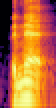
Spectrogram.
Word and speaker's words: Banette: like banette it's like this is how they say it banette pokemon that's just like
